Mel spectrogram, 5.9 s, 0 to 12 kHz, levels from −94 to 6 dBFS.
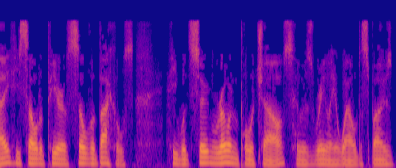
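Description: Nothing technically wrong turns up in this bit of speech; it comes through a Speex path that's doing its job, and there's nothing here worth flagging.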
